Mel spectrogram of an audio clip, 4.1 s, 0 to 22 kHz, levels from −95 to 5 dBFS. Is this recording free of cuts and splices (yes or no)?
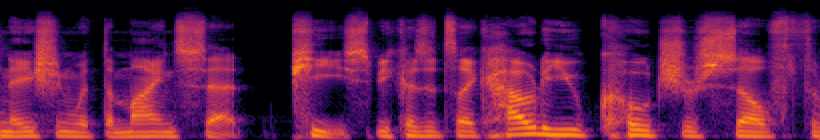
yes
